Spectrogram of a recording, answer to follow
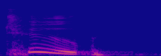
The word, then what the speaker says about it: Tub: and his name was Tube. And then they said, like, well, if you pronounce T-U-B, Tube, that's like a German way to pronounce it, so he's German.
